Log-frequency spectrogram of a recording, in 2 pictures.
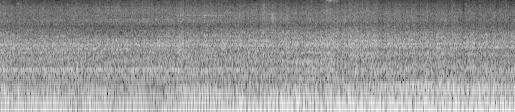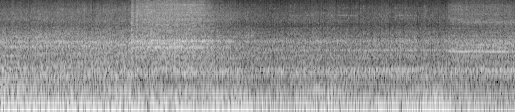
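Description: Kubota rice combine harvester's diesel engine running hard while bogged in deep mud. It revs up about two seconds in, holds steady at high revs, then eases off near the end.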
